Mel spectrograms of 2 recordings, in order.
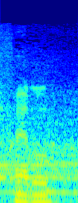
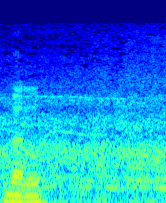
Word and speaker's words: Vettel: acceptable i think tv it's pronounced fatal not battle it's german can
